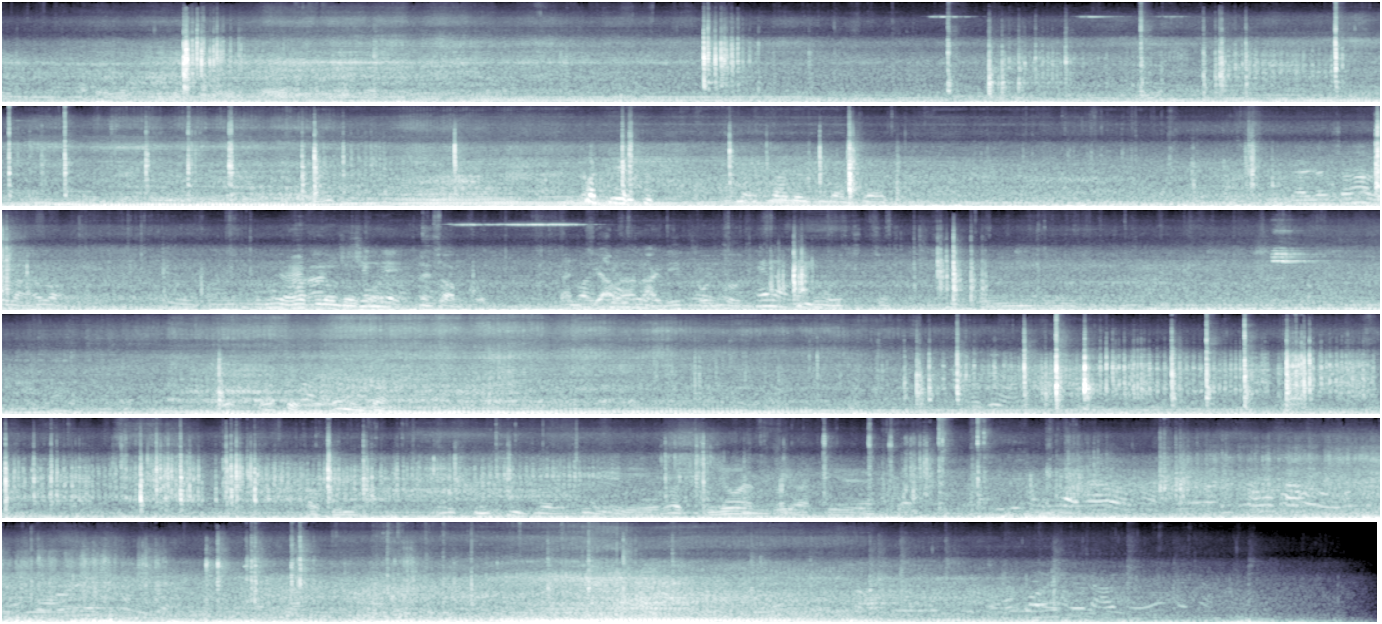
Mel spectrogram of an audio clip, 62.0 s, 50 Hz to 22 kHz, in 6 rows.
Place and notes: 羅東運動公園, Luodong Township - Under the tree
Under the tree, Hot weather, Traffic Sound, A group of people playing chess
Sony PCM D50+ Soundman OKM II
